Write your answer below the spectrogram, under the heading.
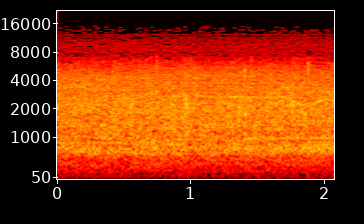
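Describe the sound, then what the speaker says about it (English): A dense, steady roar of applause and cheering from a baseball crowd in the stands, a 1987 Expos at Mets game, continuing evenly without a break. "And now an ovation after Galarraga and Burke"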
